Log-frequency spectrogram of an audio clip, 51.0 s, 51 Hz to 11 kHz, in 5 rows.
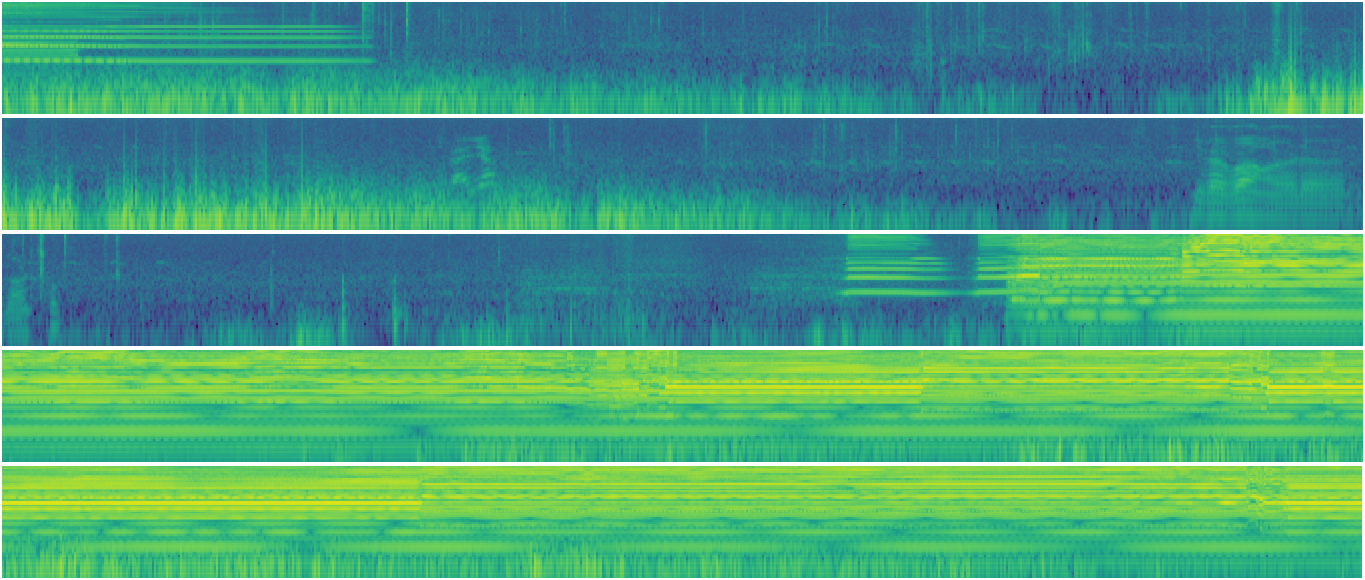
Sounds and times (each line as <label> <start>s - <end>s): Bagpipes player 0.0s - 2.8s
Bagpipes player 26.7s - 51.0s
